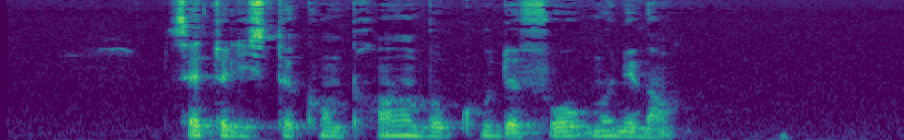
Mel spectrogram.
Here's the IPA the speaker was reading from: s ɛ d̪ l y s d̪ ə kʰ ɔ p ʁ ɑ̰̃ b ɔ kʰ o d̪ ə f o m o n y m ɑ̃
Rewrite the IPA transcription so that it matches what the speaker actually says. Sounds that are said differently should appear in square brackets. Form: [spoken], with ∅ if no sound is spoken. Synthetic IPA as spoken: s ɛ [t̪] l [i] s [t̪] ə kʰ [ɔ̃] p [χ] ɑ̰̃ b [o] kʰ [u] d̪ ə f o m [ɔ] n y m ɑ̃

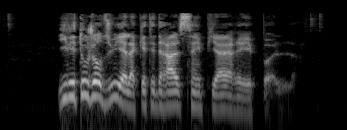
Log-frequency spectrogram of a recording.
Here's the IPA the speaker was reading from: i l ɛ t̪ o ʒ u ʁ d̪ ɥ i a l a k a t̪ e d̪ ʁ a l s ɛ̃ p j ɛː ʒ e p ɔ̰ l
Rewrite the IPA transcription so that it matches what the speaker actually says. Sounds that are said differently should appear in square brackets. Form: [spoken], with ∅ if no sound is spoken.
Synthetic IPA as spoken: i l ɛ t̪ o ʒ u ʁ d̪ ɥ i a l a k a t̪ e d̪ ʁ a l s ɛ̃ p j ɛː [ʁ] e p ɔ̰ l

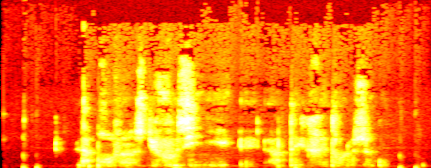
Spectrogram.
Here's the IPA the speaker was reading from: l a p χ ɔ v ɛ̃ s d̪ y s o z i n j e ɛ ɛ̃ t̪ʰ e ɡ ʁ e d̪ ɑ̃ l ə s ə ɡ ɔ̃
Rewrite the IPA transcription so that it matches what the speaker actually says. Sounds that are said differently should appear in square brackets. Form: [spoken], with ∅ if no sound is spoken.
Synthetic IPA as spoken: l a p χ ɔ v ɛ̃ s d̪ y [f] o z i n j e ɛ ɛ̃ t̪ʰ e ɡ ʁ e d̪ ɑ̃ l ə s ə ɡ ɔ̃

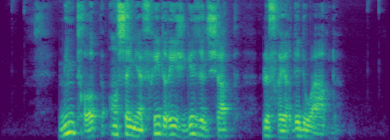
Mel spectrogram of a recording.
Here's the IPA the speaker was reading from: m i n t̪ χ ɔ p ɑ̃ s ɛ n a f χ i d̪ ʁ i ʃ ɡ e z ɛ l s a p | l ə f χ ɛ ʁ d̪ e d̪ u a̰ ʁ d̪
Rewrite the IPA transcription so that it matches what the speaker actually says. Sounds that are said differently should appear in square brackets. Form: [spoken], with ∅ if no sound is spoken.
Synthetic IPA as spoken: m i n t̪ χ ɔ p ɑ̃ s ɛ [ɲ] a f χ i d̪ ʁ i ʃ ɡ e z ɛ l [ʃ] a p | l ə f χ ɛ ʁ d̪ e d̪ [w] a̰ ʁ d̪

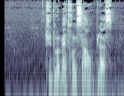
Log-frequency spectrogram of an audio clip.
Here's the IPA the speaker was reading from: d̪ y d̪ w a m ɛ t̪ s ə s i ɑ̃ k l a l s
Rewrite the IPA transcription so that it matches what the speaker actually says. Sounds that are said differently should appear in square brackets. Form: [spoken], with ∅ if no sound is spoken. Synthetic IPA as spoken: [t̪] y d̪ w a m ɛ t̪ [χ] ə s [a] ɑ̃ [p] l a [∅] s

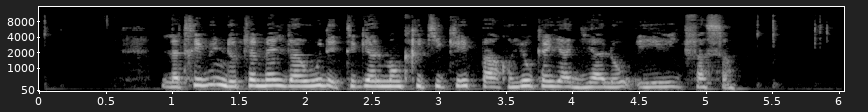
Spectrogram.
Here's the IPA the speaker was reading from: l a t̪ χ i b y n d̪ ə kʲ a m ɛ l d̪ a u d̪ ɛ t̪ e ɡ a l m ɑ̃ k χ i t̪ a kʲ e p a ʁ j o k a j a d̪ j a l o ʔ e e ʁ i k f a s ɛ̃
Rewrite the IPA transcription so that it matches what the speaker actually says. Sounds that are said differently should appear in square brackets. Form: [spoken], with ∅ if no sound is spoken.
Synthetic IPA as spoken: l a t̪ χ i b y n d̪ ə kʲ a m ɛ l d̪ a u d̪ ɛ t̪ e ɡ a l m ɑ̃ k χ i t̪ [i] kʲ e p a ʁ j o k a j a d̪ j a l o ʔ e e ʁ i k f a s ɛ̃

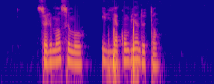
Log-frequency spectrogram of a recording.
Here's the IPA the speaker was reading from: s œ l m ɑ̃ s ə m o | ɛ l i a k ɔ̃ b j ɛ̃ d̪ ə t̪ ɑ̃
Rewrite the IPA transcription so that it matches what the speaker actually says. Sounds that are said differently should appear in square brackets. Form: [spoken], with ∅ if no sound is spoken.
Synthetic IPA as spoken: s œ l m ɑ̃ s ə m o | [i] l i a k ɔ̃ b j ɛ̃ d̪ ə t̪ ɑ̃

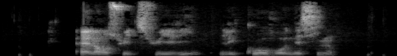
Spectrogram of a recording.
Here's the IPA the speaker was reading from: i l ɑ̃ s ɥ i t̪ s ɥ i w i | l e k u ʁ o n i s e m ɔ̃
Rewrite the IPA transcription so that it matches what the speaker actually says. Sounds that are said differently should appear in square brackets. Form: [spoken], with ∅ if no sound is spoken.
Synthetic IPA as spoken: [ɛ] l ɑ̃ s ɥ i t̪ s ɥ i [v] i | l e k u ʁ o n [e] s [i] m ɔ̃

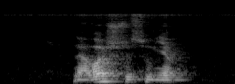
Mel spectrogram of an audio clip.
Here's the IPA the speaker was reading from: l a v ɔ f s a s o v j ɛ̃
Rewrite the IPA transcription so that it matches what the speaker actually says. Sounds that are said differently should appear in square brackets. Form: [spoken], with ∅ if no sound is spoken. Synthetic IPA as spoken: l a [ʁ] ɔ [ʃ] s [ə] s [u] v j ɛ̃

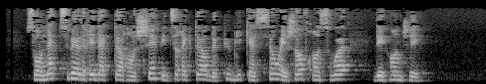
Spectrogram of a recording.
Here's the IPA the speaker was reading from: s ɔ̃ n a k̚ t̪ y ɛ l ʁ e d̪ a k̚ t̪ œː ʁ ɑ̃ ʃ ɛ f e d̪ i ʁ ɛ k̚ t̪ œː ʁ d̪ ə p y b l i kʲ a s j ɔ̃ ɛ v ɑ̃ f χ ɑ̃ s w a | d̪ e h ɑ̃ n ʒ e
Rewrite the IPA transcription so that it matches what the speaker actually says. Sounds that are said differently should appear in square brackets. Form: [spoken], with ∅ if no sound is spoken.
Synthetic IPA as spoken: s ɔ̃ n a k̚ t̪ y ɛ l ʁ e d̪ a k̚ t̪ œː ʁ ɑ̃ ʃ ɛ f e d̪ i ʁ ɛ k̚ t̪ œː ʁ d̪ ə p y b l i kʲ a s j ɔ̃ ɛ [ʒ] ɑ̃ f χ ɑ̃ s w a | d̪ e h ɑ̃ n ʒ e

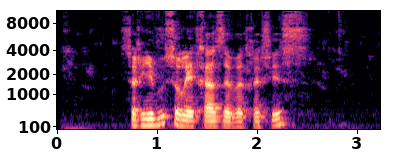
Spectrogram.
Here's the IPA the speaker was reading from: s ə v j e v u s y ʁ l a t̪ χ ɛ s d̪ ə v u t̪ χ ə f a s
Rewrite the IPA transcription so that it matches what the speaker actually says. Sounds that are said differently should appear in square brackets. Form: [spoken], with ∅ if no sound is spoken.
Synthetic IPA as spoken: s ə [ʁ] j e v u s y ʁ l [e] t̪ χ [a] s d̪ ə v [ɔ] t̪ χ ə f [i] s

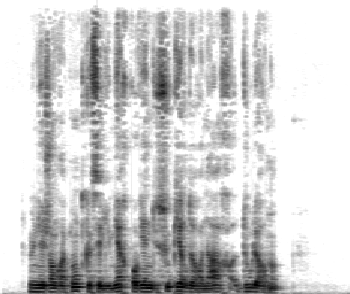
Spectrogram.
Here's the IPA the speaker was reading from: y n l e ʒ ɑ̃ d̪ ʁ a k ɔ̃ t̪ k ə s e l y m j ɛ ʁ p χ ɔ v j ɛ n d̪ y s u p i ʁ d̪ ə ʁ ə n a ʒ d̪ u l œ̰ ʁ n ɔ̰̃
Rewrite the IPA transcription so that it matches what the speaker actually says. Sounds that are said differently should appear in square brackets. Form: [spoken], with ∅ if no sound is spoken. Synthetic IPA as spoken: y n l e ʒ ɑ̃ d̪ ʁ a k ɔ̃ t̪ k ə s e l y m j ɛ ʁ p χ ɔ v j ɛ n d̪ y s u p i ʁ d̪ ə ʁ ə n a [ʁ] d̪ u l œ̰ ʁ n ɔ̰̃

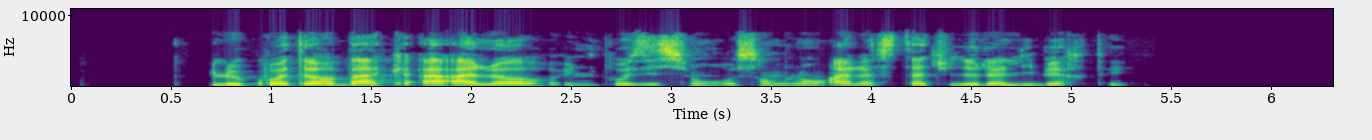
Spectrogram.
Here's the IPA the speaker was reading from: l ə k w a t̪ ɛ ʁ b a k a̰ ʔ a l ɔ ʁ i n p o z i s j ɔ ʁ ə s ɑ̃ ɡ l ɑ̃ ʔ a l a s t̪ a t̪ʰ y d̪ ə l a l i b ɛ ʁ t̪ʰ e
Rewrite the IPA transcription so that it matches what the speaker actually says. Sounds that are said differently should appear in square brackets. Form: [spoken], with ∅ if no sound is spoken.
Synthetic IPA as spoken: l ə k w a t̪ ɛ ʁ b a k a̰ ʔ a l ɔ ʁ [y] n p o z i s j [ɔ̃] ʁ ə s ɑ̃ [b] l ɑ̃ ʔ a l a s t̪ a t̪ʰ y d̪ ə l a l i b ɛ ʁ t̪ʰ e

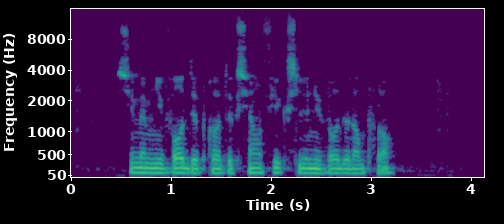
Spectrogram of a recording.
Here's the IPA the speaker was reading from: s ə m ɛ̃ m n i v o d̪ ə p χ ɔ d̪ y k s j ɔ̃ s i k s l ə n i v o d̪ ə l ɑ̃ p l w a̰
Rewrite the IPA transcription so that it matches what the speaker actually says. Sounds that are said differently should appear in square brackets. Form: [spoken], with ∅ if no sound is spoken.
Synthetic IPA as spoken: s ə m [ɛ] m n i v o d̪ ə p χ ɔ d̪ y k s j ɔ̃ [f] i k s l ə n i v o d̪ ə l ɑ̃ p l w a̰

